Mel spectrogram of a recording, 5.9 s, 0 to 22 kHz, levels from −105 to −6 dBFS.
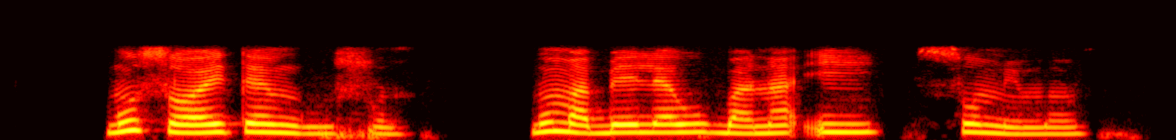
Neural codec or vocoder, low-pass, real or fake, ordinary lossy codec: none; 5.4 kHz; real; Opus, 24 kbps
